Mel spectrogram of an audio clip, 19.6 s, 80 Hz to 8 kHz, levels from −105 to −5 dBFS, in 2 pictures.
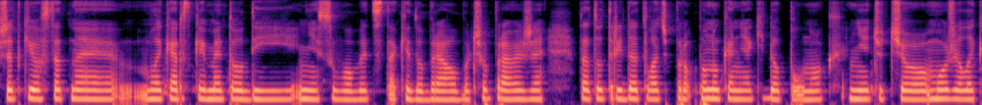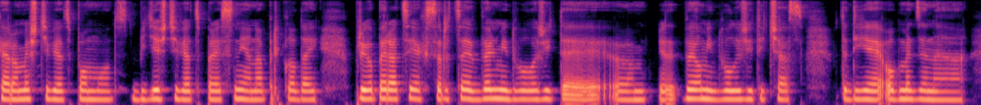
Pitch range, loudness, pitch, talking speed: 195-205 Hz, -26 LUFS, 200 Hz, 135 wpm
